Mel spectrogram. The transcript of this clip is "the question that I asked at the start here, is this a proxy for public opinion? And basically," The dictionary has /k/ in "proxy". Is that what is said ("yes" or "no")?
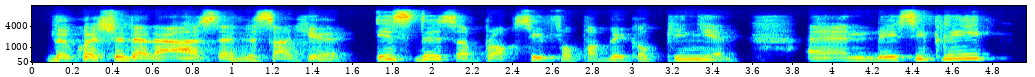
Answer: yes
